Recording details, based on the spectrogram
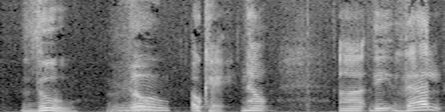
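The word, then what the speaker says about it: ذال: Well, when you're pronouncing dhal, the most important thing is to pull the corners of your mouth back. You're going to say dhal.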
